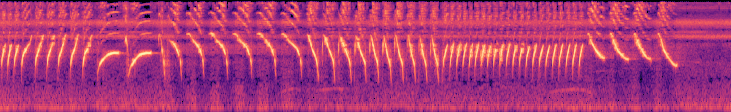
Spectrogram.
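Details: Belgian canary song of bright downward-sliding whistles repeated about four times a second, a pair of rising slurred notes early on, then a fast dense trill before a few final falling sweeps.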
